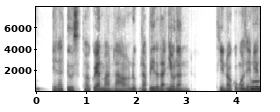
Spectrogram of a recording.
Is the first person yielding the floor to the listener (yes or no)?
yes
